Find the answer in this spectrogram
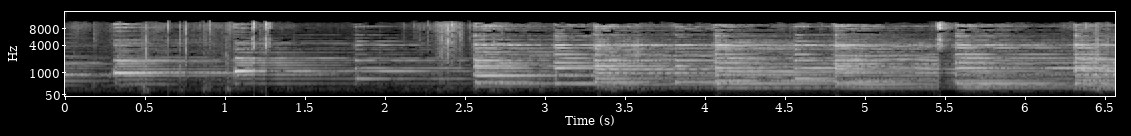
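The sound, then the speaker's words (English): A clock sounds on its own, bright ringing chime-like tones struck in a steady repeating pattern, fairly loud, with no voices, until it is turned off. “Hold on, I have to turn off my clock here.”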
